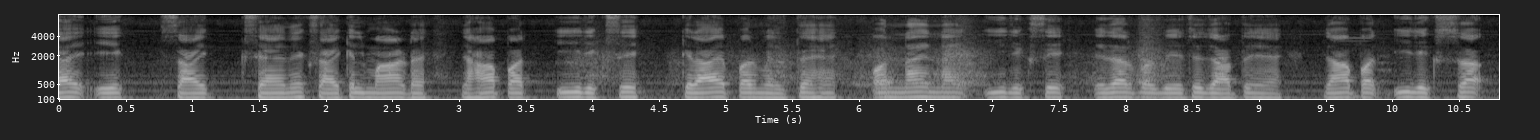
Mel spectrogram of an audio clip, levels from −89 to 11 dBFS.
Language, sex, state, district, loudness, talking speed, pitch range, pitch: Hindi, male, Uttar Pradesh, Jalaun, -27 LUFS, 150 wpm, 115-125 Hz, 120 Hz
